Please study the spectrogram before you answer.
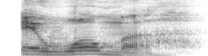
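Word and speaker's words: Evbuomwan: How in the world do you get that from that? Ewoma. I don't know. Where did the B go? Where did everything go?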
